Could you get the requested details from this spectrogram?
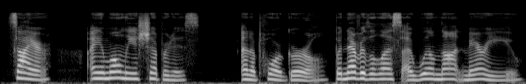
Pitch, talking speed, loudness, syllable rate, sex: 230 Hz, 195 wpm, -19 LUFS, 5.5 syllables/s, female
